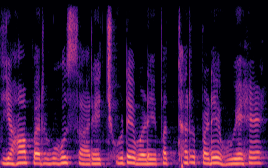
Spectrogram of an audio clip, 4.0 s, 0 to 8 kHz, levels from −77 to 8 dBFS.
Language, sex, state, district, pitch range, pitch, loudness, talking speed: Hindi, female, Uttar Pradesh, Saharanpur, 230-260 Hz, 240 Hz, -14 LUFS, 150 wpm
